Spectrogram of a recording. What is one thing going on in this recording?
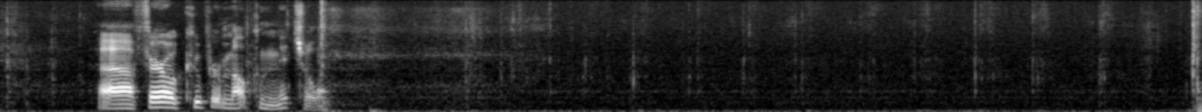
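Trading cards rustle and flick softly as hands shuffle through a stack.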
